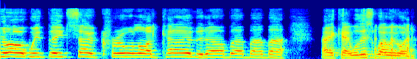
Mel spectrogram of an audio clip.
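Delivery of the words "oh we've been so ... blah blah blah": mock crying king. Host mocking the Swedish king's tearful apology, hammed-up sobbing. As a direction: whine it like a king faking tears. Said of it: "The king cried".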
